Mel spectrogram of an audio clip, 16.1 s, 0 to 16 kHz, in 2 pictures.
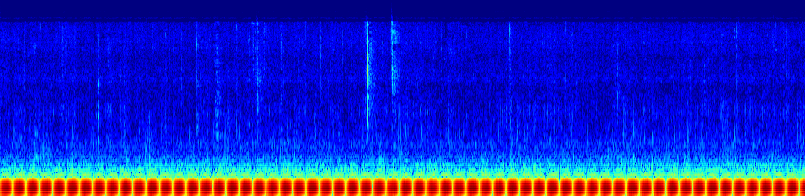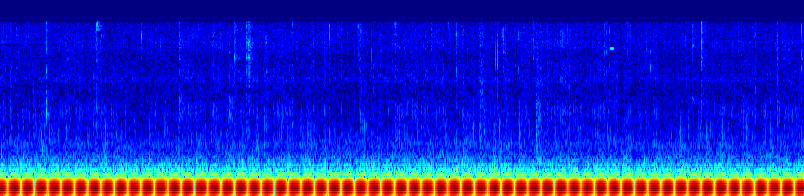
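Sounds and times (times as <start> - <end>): low pulsing hum tone: 0.0 - 16.0
fireplace crackles: 3.6 - 4.0.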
